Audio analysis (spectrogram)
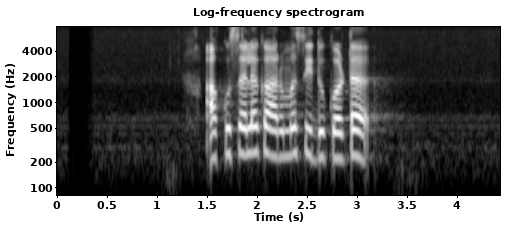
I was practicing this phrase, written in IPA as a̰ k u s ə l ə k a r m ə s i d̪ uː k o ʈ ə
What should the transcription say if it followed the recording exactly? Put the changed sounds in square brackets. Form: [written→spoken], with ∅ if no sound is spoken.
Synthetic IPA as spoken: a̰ k u s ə l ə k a [r→ɾ] m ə s i d̪ [uː→u] k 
